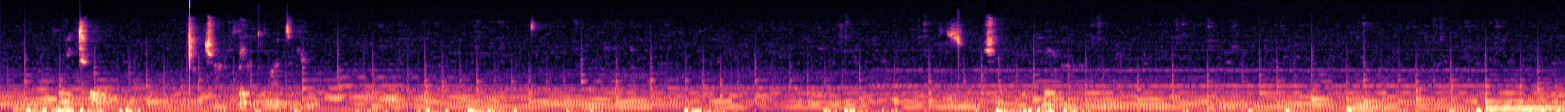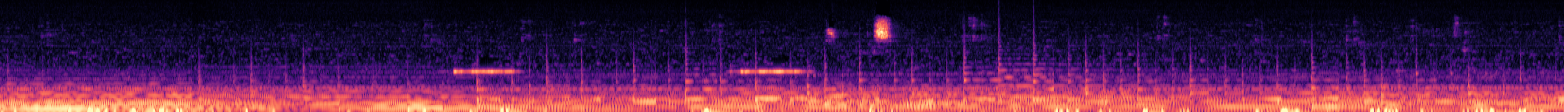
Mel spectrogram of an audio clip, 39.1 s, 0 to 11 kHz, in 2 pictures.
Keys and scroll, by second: 29.2 Escape.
